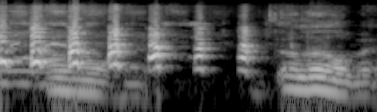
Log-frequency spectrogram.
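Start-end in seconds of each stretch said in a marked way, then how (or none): 0.0-0.7 squeaked through a laugh, much higher. Real, not acted. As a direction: tease while laughing. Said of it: "So hopefully I redeemed myself".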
